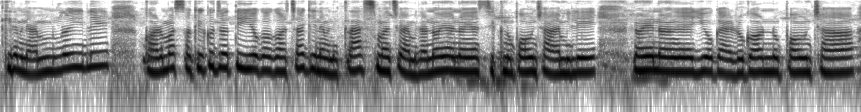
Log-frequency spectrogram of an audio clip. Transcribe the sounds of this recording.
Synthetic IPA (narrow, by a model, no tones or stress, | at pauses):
kinʌbʱʌneɦamɾʌjle | ɡʱʌrmasʌkekod͡zʌt̪ijoɡaɡʌrt͡sʰʌk̬inʌbʱʌneklasmat͡sʌ̃ĩɦamilajnʌjãnʌjãsikʰnupaw̃nt͡sʰʌɦamile | nʌjãnʌj̃ãjoɡaɦʌɾuɡʌrnupaw̃t͡sʰʌ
